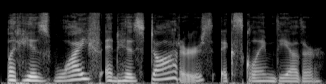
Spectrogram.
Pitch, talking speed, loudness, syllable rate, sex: 180 Hz, 165 wpm, -20 LUFS, 4.3 syllables/s, female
